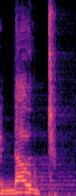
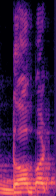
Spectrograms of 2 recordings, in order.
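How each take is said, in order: First: The b sound is left out of the word. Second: The b sound is pronounced in the word. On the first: The speaker calls it right. "बी का उच्चारण नहीं करेंगे आप" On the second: The speaker calls it wrong. "इसको आप डॉबट नहीं कहेंगे"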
